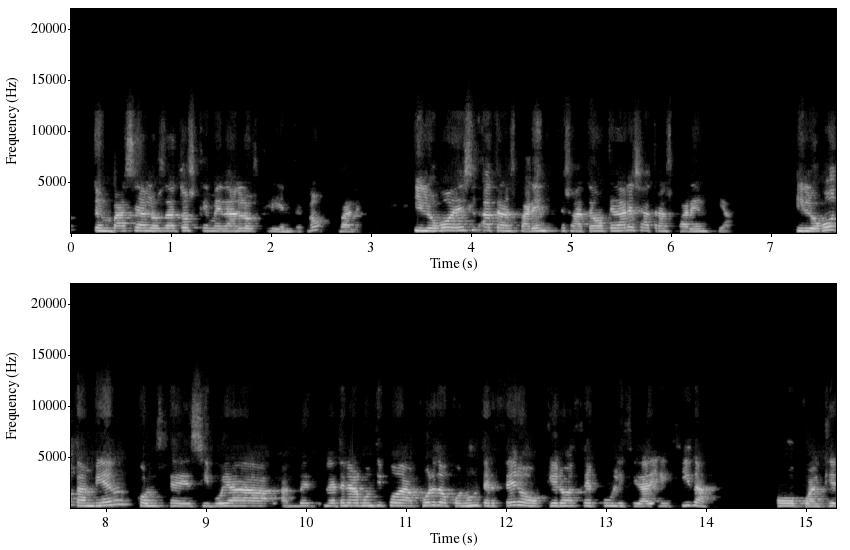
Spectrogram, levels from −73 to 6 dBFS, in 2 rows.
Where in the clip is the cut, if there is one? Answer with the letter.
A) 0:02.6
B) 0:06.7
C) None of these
C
